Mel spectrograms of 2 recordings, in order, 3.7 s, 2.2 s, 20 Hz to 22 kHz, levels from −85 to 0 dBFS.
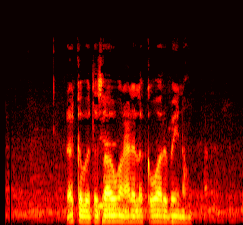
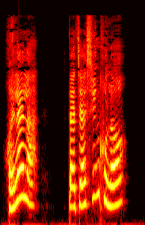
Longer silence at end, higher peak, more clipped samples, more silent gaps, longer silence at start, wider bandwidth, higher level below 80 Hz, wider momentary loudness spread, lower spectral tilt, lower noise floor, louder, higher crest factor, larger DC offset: about the same, 0.35 s vs 0.35 s; second, -4 dBFS vs 0 dBFS; neither; neither; first, 1 s vs 0.1 s; second, 10 kHz vs 17 kHz; first, -52 dBFS vs -60 dBFS; first, 11 LU vs 6 LU; first, -7.5 dB/octave vs -0.5 dB/octave; second, -45 dBFS vs -50 dBFS; second, -20 LUFS vs -15 LUFS; about the same, 18 dB vs 16 dB; neither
